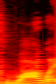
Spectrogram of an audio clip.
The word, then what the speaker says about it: Huawei: And yes, Huawei is how you pronounce the company name.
